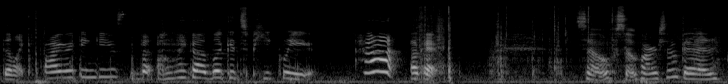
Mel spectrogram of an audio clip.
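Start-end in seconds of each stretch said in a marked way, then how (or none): 3.6-4.0 excited shriek. Real, not acted. Shrieks at rare figure.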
